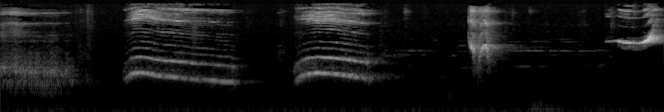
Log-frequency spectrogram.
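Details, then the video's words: Grey parrot talking in a sweet voice: a soft breathy sound, two long arching meow-like calls, a sharp squawk, then a brief high whistled note at the end. "grey parrot talking"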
